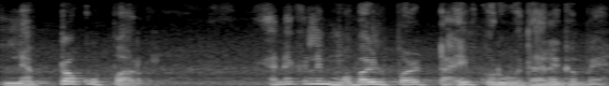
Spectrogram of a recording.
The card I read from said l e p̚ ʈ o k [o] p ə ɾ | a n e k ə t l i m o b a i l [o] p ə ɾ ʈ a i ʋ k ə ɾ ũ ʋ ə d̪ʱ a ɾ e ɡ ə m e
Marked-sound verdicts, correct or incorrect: incorrect: u, incorrect: u

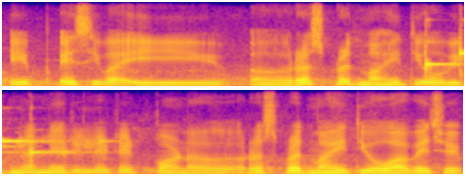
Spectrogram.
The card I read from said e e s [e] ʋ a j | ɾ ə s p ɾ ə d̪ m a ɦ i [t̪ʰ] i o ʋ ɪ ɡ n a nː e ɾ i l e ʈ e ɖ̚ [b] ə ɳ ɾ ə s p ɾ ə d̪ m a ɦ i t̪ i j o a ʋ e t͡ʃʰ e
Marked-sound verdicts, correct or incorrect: incorrect: i, incorrect: t̪, incorrect: p

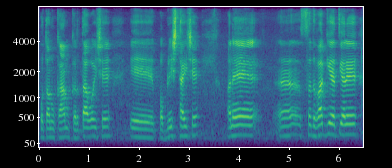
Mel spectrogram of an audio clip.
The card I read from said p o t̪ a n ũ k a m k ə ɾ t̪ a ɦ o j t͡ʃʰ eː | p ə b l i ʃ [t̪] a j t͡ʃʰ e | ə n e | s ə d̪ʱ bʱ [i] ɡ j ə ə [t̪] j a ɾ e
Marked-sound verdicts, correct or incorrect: incorrect: t̪ʰ, incorrect: a, correct

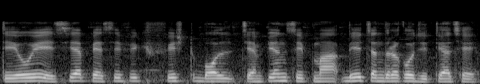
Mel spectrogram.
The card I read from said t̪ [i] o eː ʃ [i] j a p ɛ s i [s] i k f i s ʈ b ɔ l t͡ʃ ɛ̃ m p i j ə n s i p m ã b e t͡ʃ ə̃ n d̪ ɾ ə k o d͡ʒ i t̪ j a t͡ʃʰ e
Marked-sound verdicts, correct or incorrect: incorrect: e, correct, incorrect: f

